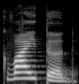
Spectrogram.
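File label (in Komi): "квайтӧд", Komi, female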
